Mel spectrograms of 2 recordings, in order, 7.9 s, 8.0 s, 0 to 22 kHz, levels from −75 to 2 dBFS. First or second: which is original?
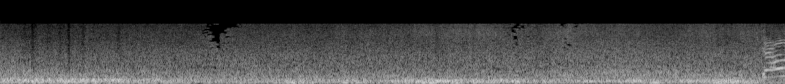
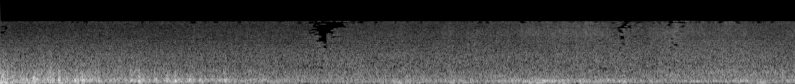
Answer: first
